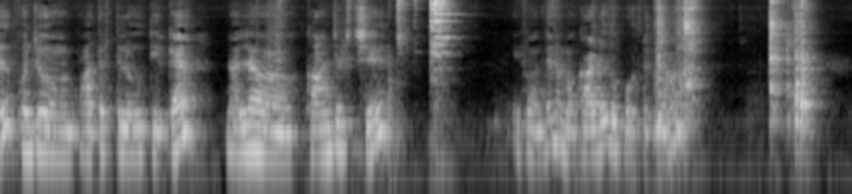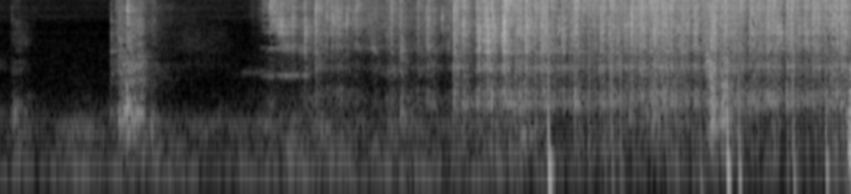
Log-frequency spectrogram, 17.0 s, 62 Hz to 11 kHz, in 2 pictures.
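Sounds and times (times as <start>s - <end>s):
mustard seeds sizzling in oil: 11.1s - 17.0s.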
